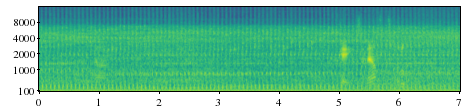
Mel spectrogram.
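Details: Cub Cadet Model 123 single-cylinder engine being rebuilt, idling with muffler removed; smoke seen, oil burning suspected. Steady, rapid knock rides evenly over the idle, still present without muffler, loudest low on the engine; source not yet pinned down.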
